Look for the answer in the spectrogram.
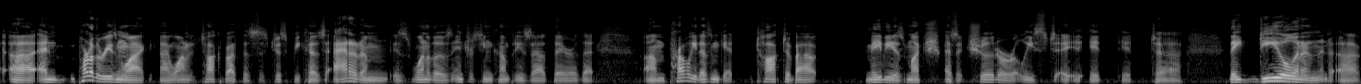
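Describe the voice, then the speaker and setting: A male podcast co-host speaks in a fairly low but bright, forceful voice. He comments casually and explains things in a measured way, recorded close and dry. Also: no room sound.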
